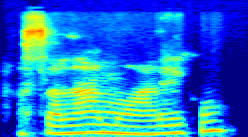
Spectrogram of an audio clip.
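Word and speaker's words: السلام عليكم: How do you pronounce Adim? Assalamu alaikum.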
